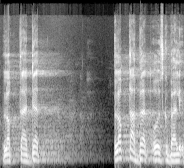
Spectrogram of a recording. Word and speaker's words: Loktabat: Loktadat. Loktadat. Loktabat. Oh, kebalik bacanya.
